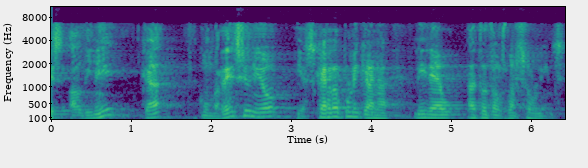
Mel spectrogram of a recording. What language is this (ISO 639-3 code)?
cat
